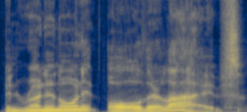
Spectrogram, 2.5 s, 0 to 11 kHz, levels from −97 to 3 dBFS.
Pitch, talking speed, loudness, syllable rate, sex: 140 Hz, 170 wpm, -13 LUFS, 4.0 syllables/s, male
